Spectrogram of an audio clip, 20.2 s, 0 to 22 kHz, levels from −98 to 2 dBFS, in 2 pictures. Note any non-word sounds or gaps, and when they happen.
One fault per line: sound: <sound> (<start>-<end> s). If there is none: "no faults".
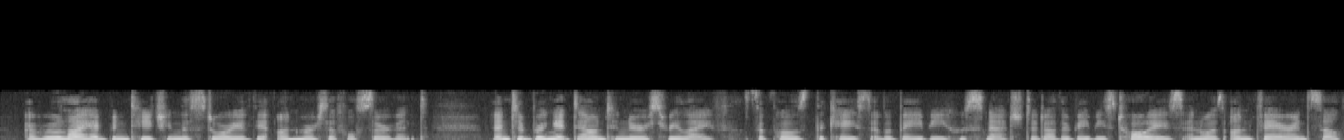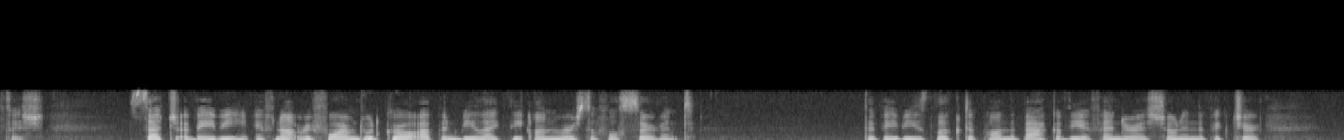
no faults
